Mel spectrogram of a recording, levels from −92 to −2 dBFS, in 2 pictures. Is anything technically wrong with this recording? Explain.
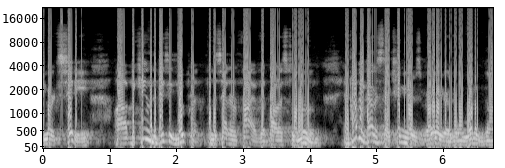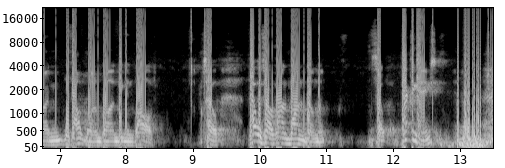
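Yes. The audio has integer overflow throughout. The signal was driven about 6 dB past the integer limit, and instead of being clamped, each sample that exceeded the maximum wrapped around to the opposite extreme of the range. Around two percent of samples go over, so only the loudest peaks are affected. Each one flips sign across the full range, which is heard as sharp cracks on those peaks, more abrupt than ordinary clipping.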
